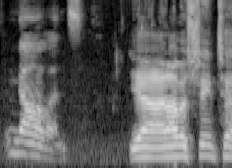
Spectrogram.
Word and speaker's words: New Orleans: Nolans. Them Nolans. people get downright vicious when you mispronounce their town. Yeah, I'm ashamed to New admit I said, Orleans or New Orleans. It's Nolans.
